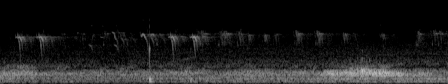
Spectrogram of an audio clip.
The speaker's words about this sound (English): I think there's a flock of type 2 birds here in the top of this pine tree.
